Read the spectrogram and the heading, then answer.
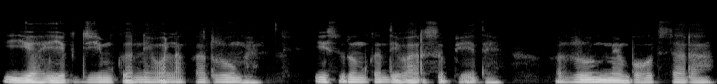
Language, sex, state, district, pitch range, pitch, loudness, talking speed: Hindi, male, Jharkhand, Palamu, 100-105 Hz, 105 Hz, -19 LUFS, 165 wpm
